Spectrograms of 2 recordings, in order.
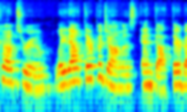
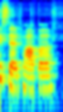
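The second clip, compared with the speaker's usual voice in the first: plain reading voice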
